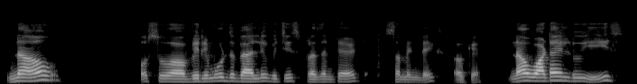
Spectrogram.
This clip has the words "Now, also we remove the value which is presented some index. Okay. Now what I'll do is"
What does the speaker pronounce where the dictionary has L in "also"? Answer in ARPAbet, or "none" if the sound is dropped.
W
